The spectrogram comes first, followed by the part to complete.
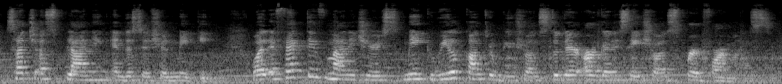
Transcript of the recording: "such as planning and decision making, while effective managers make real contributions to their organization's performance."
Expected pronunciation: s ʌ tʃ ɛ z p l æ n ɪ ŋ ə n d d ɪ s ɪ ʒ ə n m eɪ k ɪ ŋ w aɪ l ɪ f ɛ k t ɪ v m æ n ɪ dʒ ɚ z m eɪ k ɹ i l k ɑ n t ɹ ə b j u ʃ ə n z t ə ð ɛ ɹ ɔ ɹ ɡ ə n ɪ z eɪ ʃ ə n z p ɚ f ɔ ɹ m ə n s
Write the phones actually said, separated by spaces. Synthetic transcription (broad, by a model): s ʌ tʃ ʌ s p l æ n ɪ ŋ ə n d d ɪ s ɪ ʃ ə n m eɪ k ɪ ŋ w aɪ l ɪ f ɛ k t ɪ v m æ n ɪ dʒ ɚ s m eɪ k ɹ i l k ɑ n t ɹ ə b j u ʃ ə n s t ə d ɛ ɹ ɔ ɹ ɡ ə n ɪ s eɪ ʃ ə n s p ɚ f ɔ ɹ m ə n s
